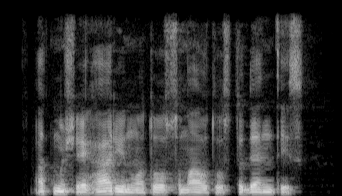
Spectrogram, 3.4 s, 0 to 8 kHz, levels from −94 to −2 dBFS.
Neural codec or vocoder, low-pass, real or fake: none; 7.2 kHz; real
